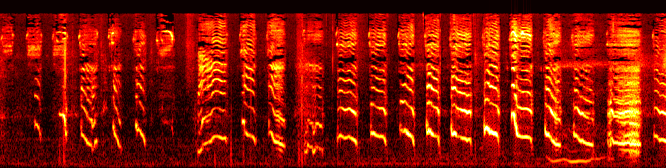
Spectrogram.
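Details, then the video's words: Basenji dog whining nonstop in a parked car, described as a temper tantrum after her owner left; high, sliding whimpers and yelps repeated about once a second, rising in intensity, with a faint low engine-like hum beneath. "Mommy taught you one thing, it's how to whine. You're throwing a temper tantrum."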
